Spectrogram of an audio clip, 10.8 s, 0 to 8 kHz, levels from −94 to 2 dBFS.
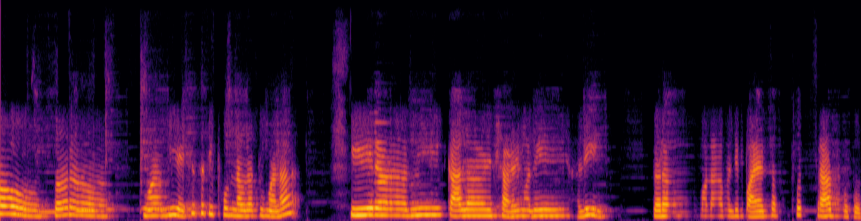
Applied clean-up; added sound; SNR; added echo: neural mask model DeepFilterNet 3.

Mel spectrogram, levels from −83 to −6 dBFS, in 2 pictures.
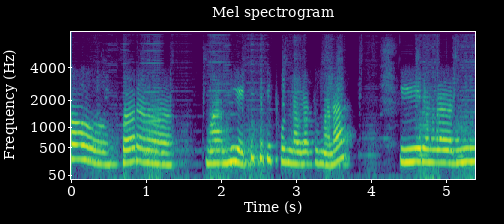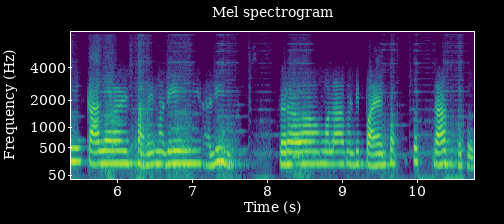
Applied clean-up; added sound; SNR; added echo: neural separator model SepFormer DNS4.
